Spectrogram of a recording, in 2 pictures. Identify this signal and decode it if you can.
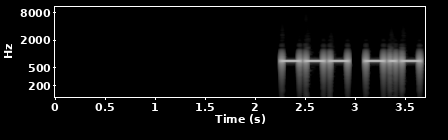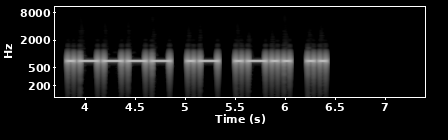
Morse code, heard as a keyed tone, about 20 wpm, 700 Hz. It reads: OK1ALI
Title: DXCC-100 Call Signs - 6 Characters - Repeated 3x - 20wpm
